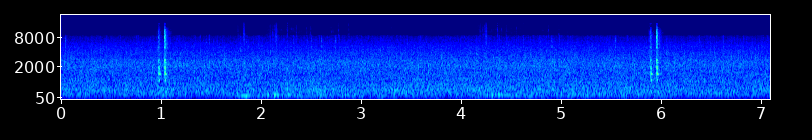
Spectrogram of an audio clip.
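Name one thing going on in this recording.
A menu button clicks sharply.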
